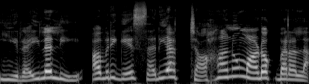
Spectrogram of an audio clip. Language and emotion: Kannada, angry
